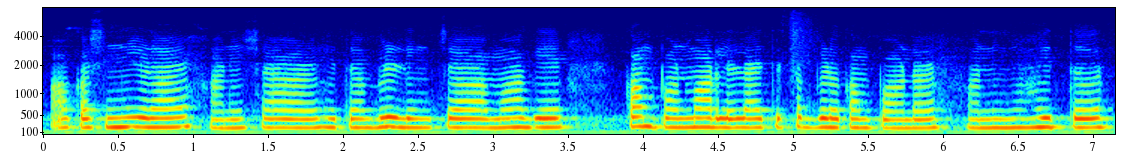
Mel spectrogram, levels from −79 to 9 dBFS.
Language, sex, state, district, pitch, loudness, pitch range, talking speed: Marathi, female, Maharashtra, Washim, 210 Hz, -14 LUFS, 205-215 Hz, 165 wpm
